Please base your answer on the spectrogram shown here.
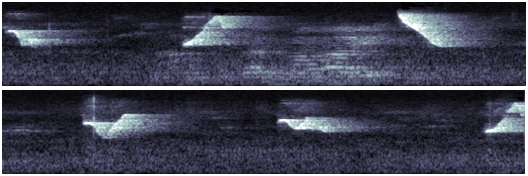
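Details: A red-crested cardinal's first reaction song: loud, sharp whistles, steep downward sweeps alternating with rising and level notes, about one each second.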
